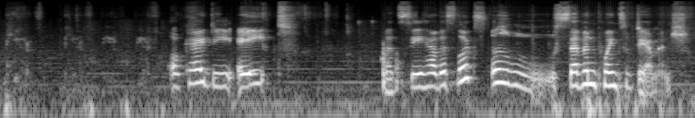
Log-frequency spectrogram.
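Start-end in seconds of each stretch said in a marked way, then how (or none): 0.0-1.8 whispering. Real, not acted. Delighted at the hit roll.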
